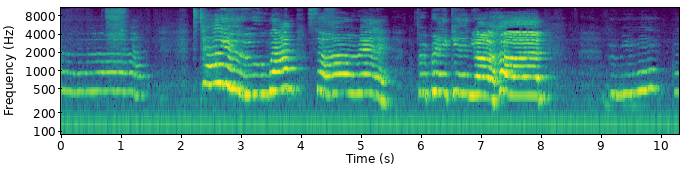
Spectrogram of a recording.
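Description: A woman singing to herself without accompaniment, in short phrases of long, sliding notes with brief pauses between them.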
